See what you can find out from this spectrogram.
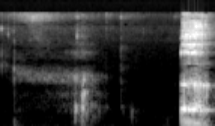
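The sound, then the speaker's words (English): A single loud, short burp erupts near the end, following a few faint, soft mouth noises in otherwise quiet surroundings. “Sorry, burped.”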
